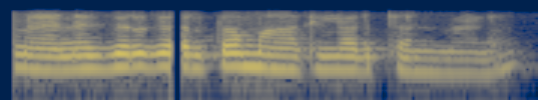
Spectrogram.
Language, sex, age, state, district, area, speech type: Telugu, female, 18-30, Andhra Pradesh, West Godavari, rural, conversation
